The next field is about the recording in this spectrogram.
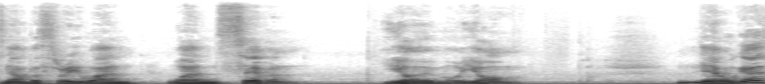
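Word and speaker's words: יום: believe is pronounced yon y o m e it's y o um WM is the Hebrew spelling but the pronunciation is Yom so we'll try and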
